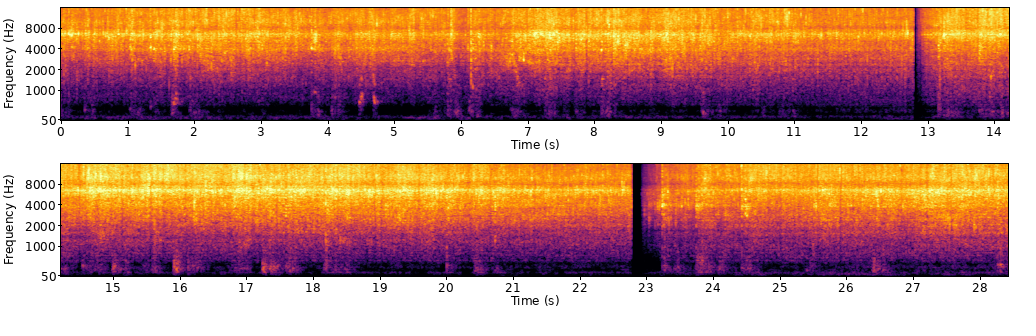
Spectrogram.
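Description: Beef pieces sizzling in hot oil in a wok while a spatula stirs and scrapes them: the raw meat being seared until it changes colour. The sizzle cuts out for an instant twice, a little before halfway and about three quarters of the way through.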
